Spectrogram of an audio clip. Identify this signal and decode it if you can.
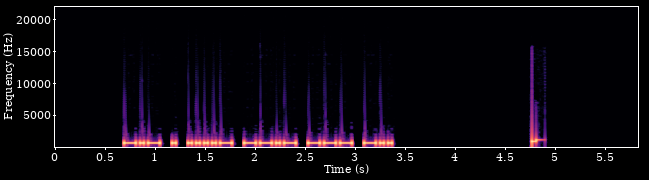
Morse code, heard as a keyed tone, about 30 wpm, 700 Hz. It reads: KE4QOD
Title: USA Call Signs - 6 Characters - 3x Character Spacing - 30wpm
